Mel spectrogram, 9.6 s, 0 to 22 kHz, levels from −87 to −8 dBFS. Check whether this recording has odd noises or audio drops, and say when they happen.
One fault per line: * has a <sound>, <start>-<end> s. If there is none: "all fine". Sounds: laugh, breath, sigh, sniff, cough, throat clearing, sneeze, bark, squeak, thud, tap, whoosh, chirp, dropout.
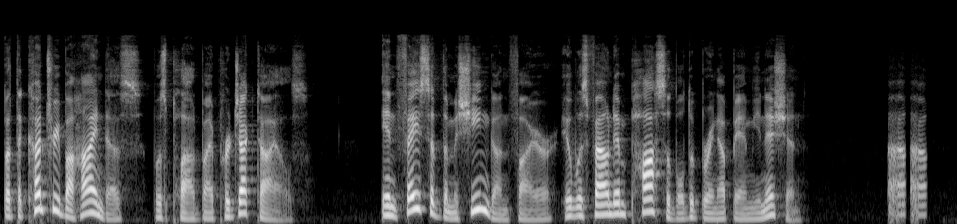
* has a laugh, 8.9-9.3 s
